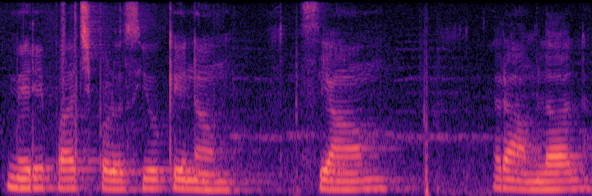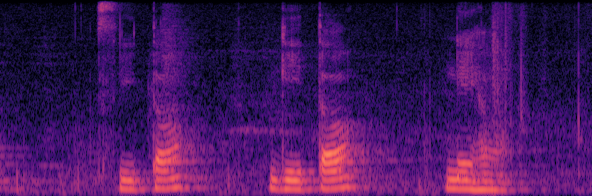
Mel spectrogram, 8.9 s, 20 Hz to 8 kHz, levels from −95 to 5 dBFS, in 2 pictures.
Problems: none marked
